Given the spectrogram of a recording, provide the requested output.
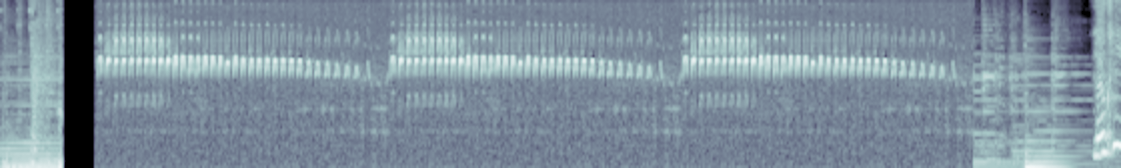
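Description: Alpine Swift giving three long, rapid trills, each dipping and rising slightly in pitch over about three seconds.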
